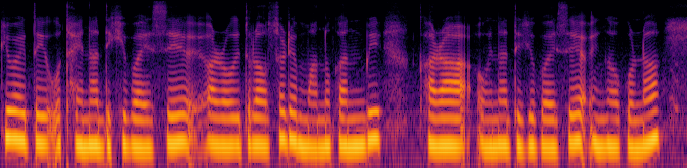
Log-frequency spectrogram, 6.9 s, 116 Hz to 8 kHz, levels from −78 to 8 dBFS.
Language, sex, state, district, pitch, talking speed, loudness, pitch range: Nagamese, female, Nagaland, Dimapur, 205 Hz, 190 wpm, -13 LUFS, 205-220 Hz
